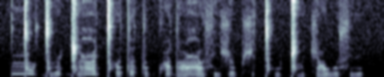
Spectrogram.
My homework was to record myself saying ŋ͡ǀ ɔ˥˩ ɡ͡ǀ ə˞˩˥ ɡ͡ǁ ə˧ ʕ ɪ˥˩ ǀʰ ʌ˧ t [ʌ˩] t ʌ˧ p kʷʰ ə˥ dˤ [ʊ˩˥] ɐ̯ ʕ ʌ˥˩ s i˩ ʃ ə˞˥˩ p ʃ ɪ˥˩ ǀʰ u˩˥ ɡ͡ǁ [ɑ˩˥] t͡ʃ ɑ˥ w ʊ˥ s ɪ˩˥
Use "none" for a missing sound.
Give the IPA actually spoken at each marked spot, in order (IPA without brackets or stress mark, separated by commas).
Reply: ʌ˥, ʊ˩˥, ʌ˩˥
